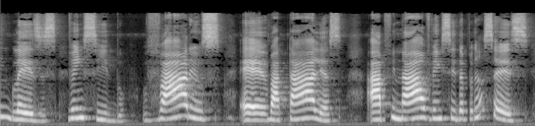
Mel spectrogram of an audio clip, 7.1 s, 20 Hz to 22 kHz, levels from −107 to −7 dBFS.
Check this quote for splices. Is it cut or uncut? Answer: cut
